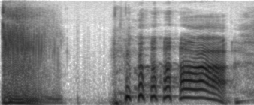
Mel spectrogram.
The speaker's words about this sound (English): Fart office, bro. I want to make places in public my fart office, but I don't know if that's weird or not to people.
